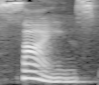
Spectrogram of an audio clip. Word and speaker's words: signs: Depois que volta ao refrão, red lights, stop signs. Signs, esse G é mudo, tá?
